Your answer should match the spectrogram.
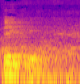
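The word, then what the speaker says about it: תיקו: Et Teiko, ça s'écrit Tav Yud Kuf Vav, Teiko.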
